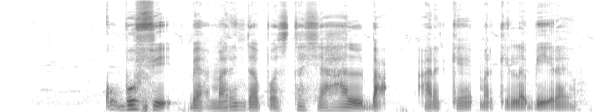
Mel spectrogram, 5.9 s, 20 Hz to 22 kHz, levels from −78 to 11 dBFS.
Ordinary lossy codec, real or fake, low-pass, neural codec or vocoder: none; real; none; none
